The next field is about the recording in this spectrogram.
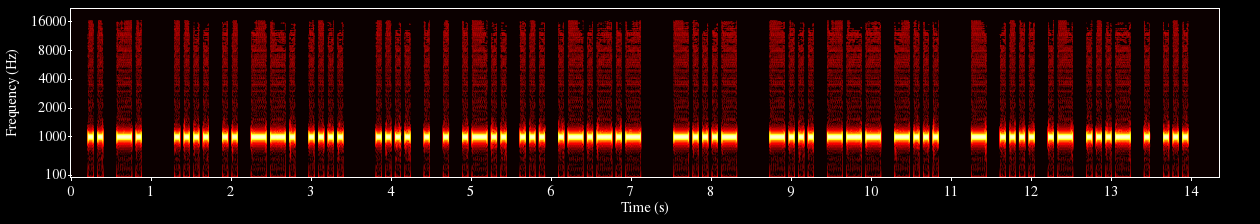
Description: Morse code, heard as a keyed tone, about 20 wpm, 1000 Hz. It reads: IN HIGH HEELS. <BT> BOB THAVES
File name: qotdfiles / 20wpm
